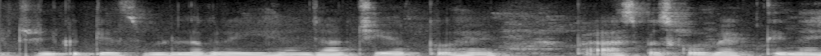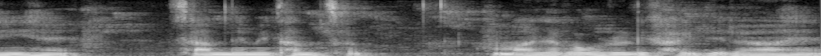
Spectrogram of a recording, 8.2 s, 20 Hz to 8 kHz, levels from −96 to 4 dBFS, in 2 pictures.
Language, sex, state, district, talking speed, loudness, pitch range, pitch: Hindi, female, Uttar Pradesh, Muzaffarnagar, 155 wpm, -16 LUFS, 165-180 Hz, 170 Hz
